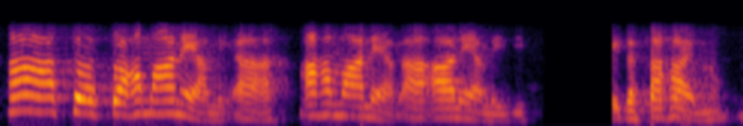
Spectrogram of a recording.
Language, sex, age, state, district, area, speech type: Sanskrit, female, 45-60, Tamil Nadu, Chennai, urban, conversation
